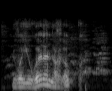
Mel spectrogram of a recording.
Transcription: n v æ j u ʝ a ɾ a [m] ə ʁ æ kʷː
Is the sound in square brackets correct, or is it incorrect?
incorrect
